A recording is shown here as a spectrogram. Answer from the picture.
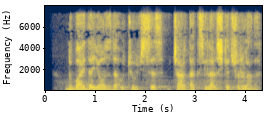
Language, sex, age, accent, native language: Uzbek, male, 25-34, Qashqadaryo, Uzbek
